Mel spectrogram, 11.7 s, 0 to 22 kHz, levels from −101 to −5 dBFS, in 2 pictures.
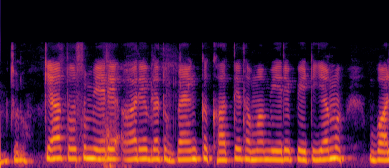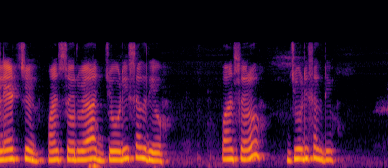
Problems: none marked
